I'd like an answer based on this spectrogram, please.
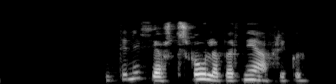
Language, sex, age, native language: Icelandic, female, 40-49, Icelandic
